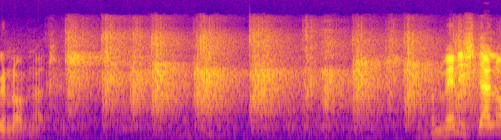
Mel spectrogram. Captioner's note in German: Beifall bei der FDP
